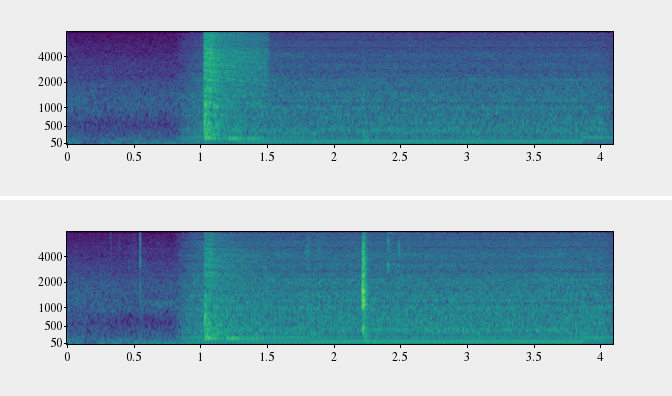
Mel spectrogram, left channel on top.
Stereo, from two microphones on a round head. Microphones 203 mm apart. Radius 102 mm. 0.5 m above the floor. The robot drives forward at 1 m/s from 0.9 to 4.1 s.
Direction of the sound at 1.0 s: 50° left (ahead or behind).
